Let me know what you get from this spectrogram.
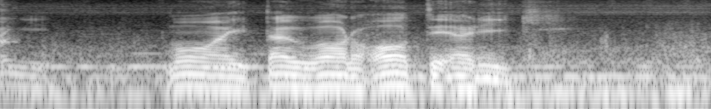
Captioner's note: man speaking Rapanui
